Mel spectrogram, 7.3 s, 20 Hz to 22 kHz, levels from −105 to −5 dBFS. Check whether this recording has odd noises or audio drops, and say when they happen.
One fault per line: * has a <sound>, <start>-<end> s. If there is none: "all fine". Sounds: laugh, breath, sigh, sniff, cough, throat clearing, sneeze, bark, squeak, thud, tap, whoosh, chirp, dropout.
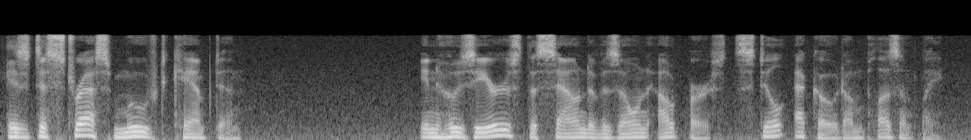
all fine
